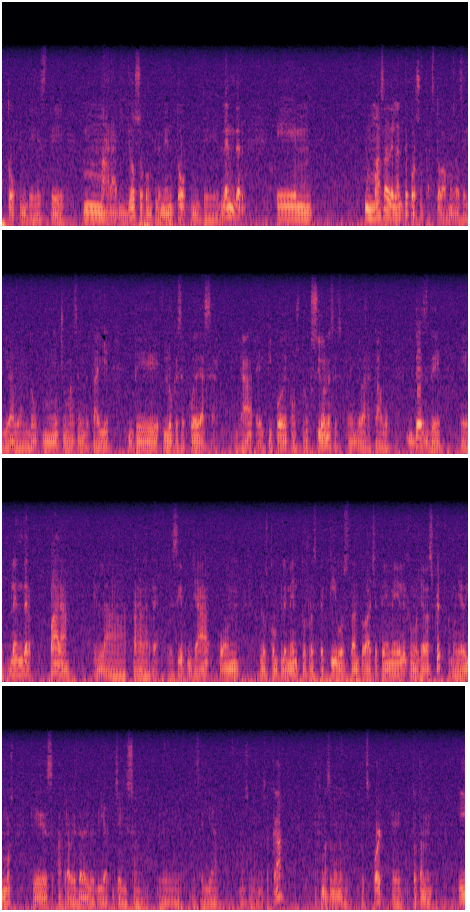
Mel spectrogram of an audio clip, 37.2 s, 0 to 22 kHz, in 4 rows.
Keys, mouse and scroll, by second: 0.1 click, 0.9 click, 1.7 scroll down 1, 2.1-5.1 drag, 5.1 scroll down 1, 5.2 click, 6.1-8.7 drag, 8.7 scroll down 1, 8.8-9.9 drag, 9.9 scroll down 1, 10.1-13.2 drag, 32.7 click, 34.7 click.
